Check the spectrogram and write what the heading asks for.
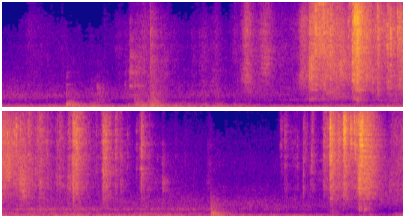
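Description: Hands working at a car's rear wheel: light clatter and rustle of tools and gloves, with two short hissy bursts, one about three seconds in and one near the end, over a steady low hum.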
